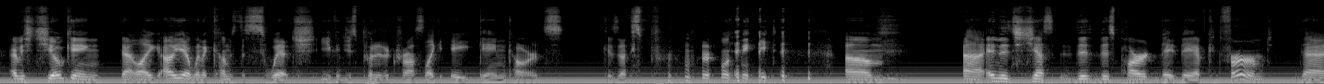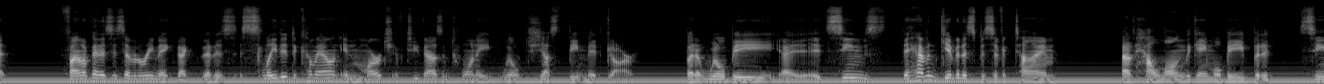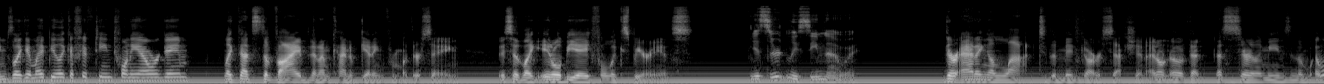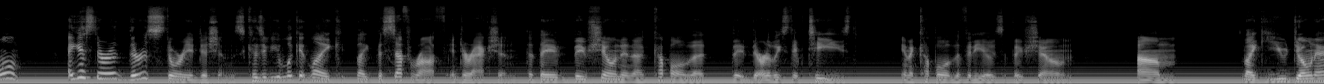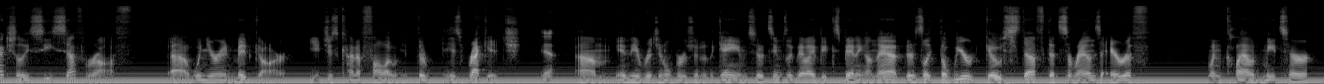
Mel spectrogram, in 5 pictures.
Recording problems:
electrical hum; noticeable; throughout; 50 Hz, 15 dB below the speech

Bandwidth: 16 kHz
